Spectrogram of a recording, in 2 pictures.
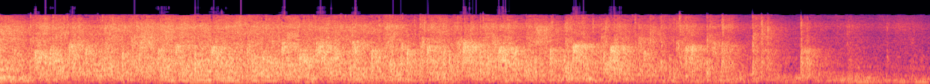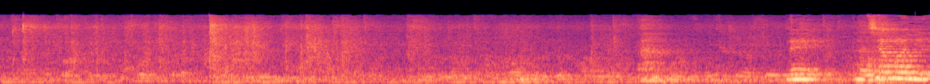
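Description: A crowd at an election campaign event applauds warmly to welcome a speaker, dense clapping that starts loud and gradually thins out, with a voice speaking briefly over it.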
